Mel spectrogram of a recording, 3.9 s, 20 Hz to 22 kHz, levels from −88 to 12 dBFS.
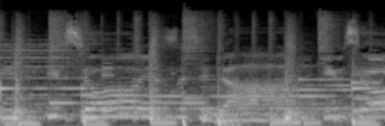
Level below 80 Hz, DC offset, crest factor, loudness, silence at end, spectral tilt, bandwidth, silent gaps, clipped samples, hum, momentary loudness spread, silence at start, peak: -32 dBFS; 0.4%; 16 dB; -19 LUFS; 0 s; -5.5 dB/octave; 16.5 kHz; none; under 0.1%; none; 4 LU; 0 s; -2 dBFS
